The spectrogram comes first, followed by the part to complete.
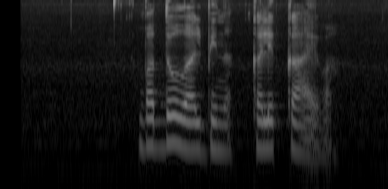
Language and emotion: Russian, neutral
